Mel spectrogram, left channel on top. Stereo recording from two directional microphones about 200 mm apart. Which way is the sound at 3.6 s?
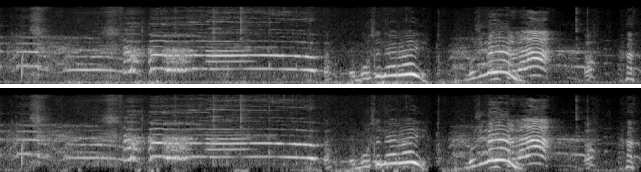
10° left (ahead or behind).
